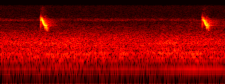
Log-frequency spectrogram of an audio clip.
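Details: Sooty-headed bulbul calls played as a lure, with wild bulbuls coming in but not landing: two quick, high, downslurred chirps two seconds apart, over a steady high insect drone and a low hum.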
